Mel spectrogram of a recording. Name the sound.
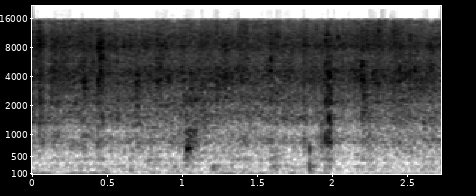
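prawns and coconut frying in a pan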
